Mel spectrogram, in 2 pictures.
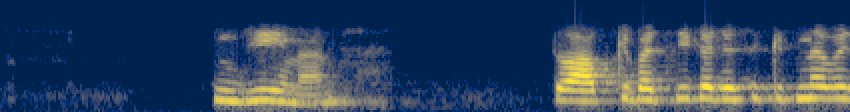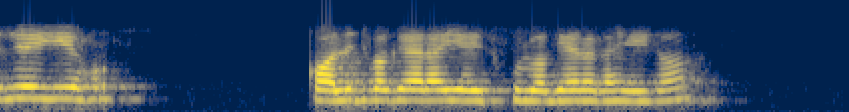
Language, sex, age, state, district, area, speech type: Hindi, female, 18-30, Madhya Pradesh, Narsinghpur, rural, conversation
